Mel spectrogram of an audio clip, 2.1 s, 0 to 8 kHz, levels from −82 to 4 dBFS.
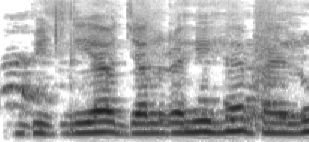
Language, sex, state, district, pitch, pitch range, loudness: Hindi, female, Bihar, Sitamarhi, 210 Hz, 200-220 Hz, -14 LUFS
